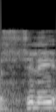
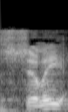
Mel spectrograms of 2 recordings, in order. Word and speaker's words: Scilly: Year's Eve off the Silly Isles. The Silly Isles? That sounds appropriate, doctor. The name of these particular islands is spelled S C I L L Y.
